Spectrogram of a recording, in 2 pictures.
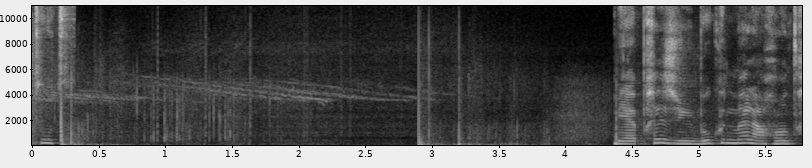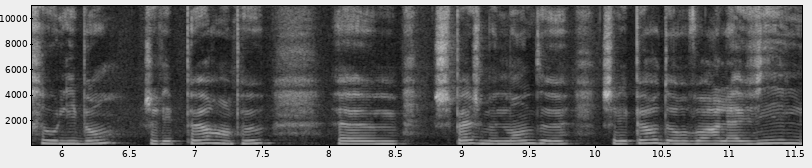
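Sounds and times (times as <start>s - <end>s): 
loud firework booms: 0.0s - 1.9s, 2.9s - 5.6s
thin whistling streak of fireworks: 0.0s - 5.5s
crackling rumble of fireworks: 0.0s - 5.8s
speech: 0.1s - 0.6s, 4.4s - 11.5s.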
